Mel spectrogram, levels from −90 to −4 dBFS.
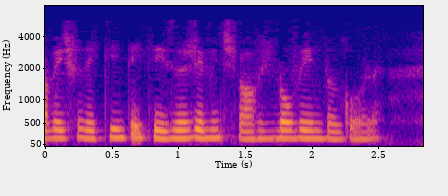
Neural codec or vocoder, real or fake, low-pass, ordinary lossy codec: codec, 16 kHz, 0.8 kbps, ZipCodec; fake; 7.2 kHz; MP3, 24 kbps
